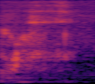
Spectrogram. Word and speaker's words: loch: Maybe in some variety, specifically here, it is written Scottish variety, so people are maybe pronouncing that something like loch, loch. So this is voiceless velar fricative.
